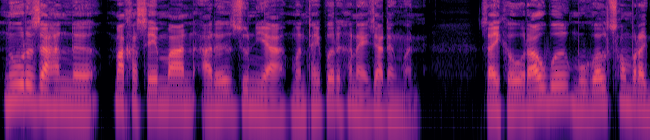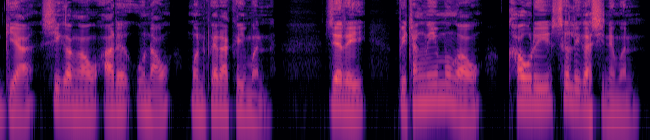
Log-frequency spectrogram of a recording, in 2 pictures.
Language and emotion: Bodo, neutral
